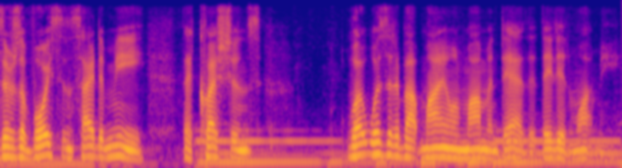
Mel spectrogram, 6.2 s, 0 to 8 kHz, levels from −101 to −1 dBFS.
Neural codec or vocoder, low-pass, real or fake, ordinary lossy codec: none; 7.2 kHz; real; Opus, 64 kbps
